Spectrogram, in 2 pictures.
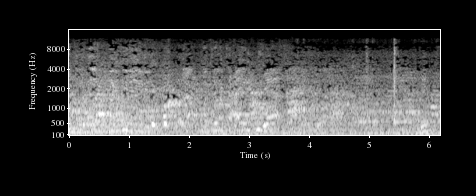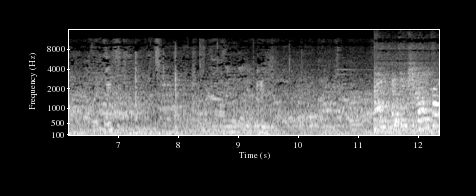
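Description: Several men talk nearby in low voices.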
